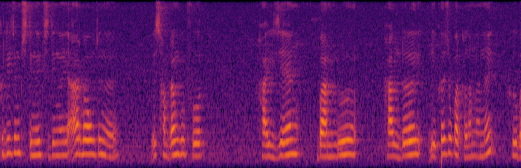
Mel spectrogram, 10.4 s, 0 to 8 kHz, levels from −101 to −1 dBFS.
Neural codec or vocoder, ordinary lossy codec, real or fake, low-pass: none; none; real; none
